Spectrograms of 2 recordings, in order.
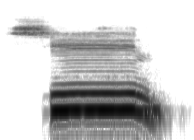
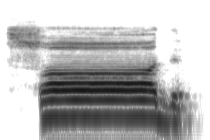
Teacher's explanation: What makes Sad different from Sin, even though they are both pronounced, articulated from the exact same makhraj, what makes them different is the sifat. Sin is a istifa letter. It's a letter in which you keep the tongue flat. You do not raise the tongue as an empty mouth sound. Whereas Sad, for the letter Sad, you will raise your tongue. And this gives it a heavy sound, a full mouth sound.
